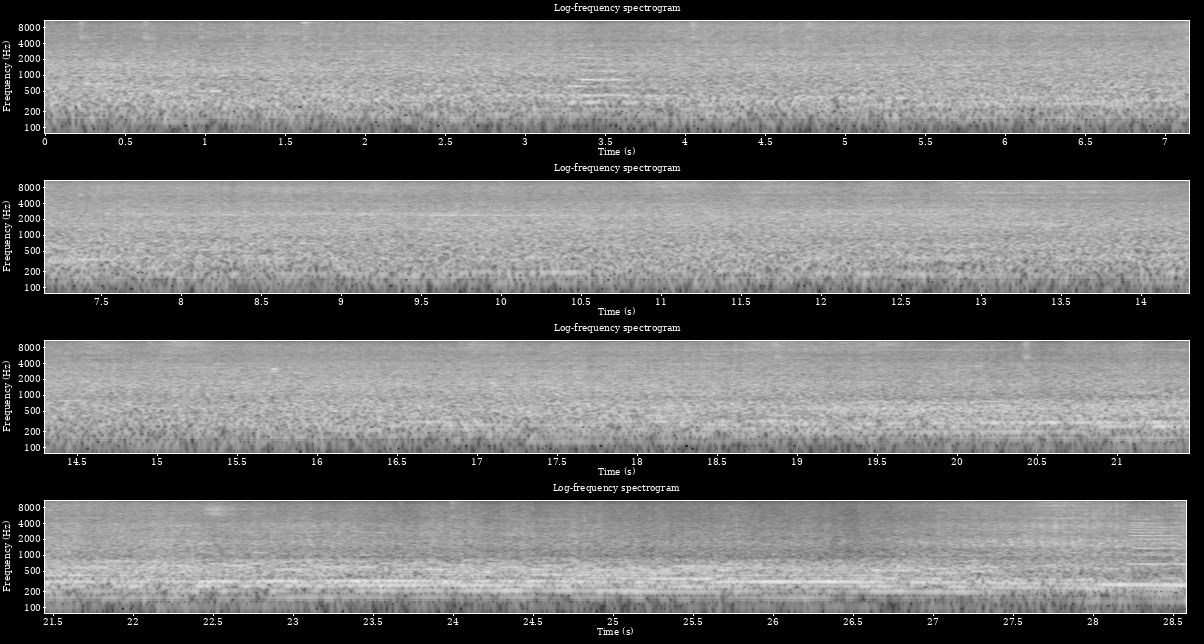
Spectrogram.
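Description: Diesel locomotive hauling a container freight train past, with the steady rumble of wagon wheels on the rails. The locomotive's engine hum grows clearer in the second half.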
